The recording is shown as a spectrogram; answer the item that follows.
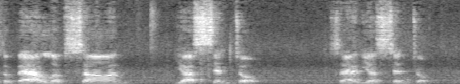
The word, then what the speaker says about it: San Jacinto: San Jacinto. Starts with a J, but it's pronounced Jacinto.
